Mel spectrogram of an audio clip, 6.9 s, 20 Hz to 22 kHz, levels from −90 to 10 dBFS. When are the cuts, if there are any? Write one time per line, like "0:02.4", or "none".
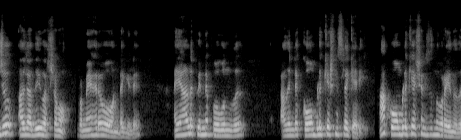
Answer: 0:01.2
0:05.5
